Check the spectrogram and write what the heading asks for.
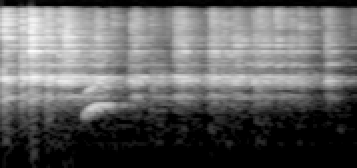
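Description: Empty tin cans and plastic containers clattering and scraping as they are pulled off a low kitchen shelf, with a steady high-pitched squeal under the rapid clatter.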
